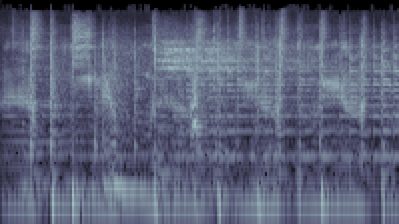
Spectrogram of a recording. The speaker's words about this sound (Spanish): Un programa que comienza con el sonido del Jideridú.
